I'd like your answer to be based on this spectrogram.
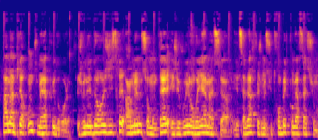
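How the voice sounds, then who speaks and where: A man's voice: a little high, quick pace, mellow, soft background music. A young man with a French accent chatting casually and sassily while eating, swearing freely and talking with his mouth full. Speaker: vlogger reacting to viewer stories.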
